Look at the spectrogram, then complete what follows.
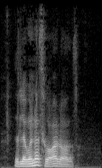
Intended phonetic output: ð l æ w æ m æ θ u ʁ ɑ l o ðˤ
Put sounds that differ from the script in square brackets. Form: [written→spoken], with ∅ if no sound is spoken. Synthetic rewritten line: ð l æ w æ [m→n] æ θ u ʁ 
